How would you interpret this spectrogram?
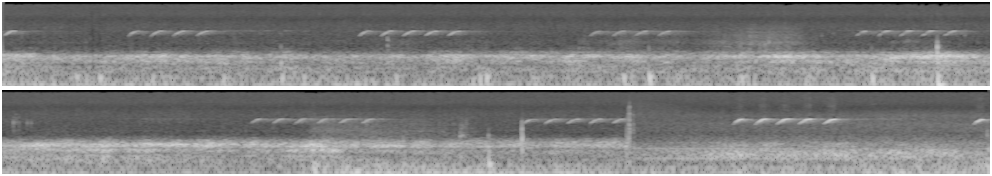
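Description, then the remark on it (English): Crossbill calls from adult birds at their nest around noon: short bursts of high, rapid chirps repeating about every two seconds, steady and fairly soft, over a constant low rumbling hiss. No one speaks. “at the crossbill nest.”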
